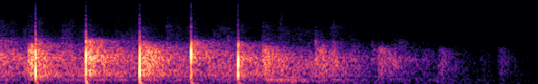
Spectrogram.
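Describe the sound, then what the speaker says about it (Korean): At a National Assembly forum, a few sharp, evenly spaced hand claps ring out close by, then soften and thin over the next two seconds until they fade to silence. "뜨거운 박수로 환영해 주십시오."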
